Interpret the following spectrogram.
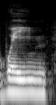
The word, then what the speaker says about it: WiiM: original Pro streamer from whim or weim it depends how you say it there's not a right and wrong way some people po in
